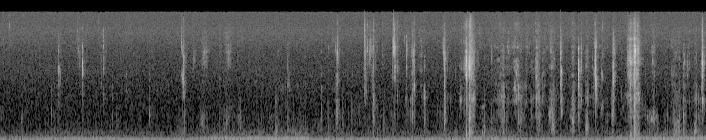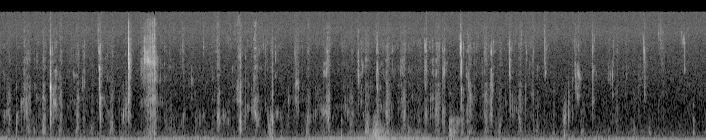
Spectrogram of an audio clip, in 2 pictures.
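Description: Close-up chewing and biting of crispy fried tilapia: a run of sharp crunches, thickest in the middle, with wetter chewing between them. A low steady hum runs underneath.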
